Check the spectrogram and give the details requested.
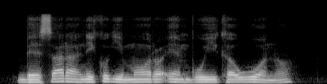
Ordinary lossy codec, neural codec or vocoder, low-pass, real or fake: AAC, 64 kbps; codec, 24 kHz, 0.5 kbps, DualCodec; 10.8 kHz; fake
